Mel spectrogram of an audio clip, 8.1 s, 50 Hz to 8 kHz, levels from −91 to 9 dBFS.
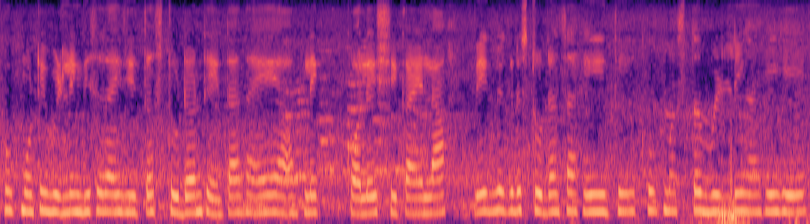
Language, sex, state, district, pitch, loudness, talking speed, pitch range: Marathi, female, Maharashtra, Gondia, 230 Hz, -13 LUFS, 155 wpm, 220-235 Hz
